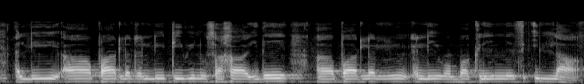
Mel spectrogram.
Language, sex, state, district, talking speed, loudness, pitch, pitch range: Kannada, male, Karnataka, Dakshina Kannada, 155 wpm, -18 LUFS, 135 Hz, 130-140 Hz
